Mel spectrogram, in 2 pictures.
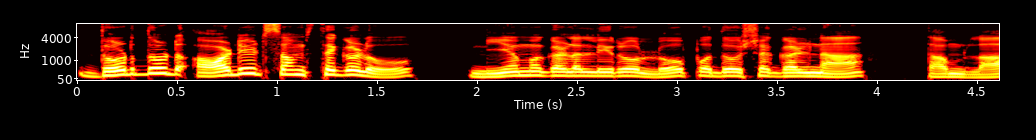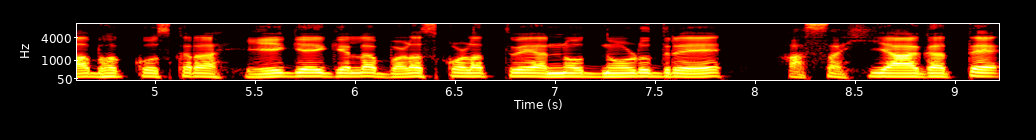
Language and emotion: Kannada, disgusted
